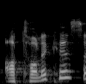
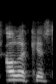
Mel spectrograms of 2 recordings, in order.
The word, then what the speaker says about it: Autolycus: And then you get Autolycus, who says, I can't pronounce his name. How do you pronounce his name? Rufus Sewell's character? – Autolycus, I think. – Autolycus, that's it.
